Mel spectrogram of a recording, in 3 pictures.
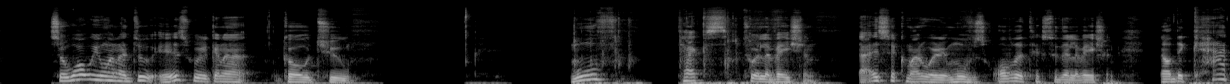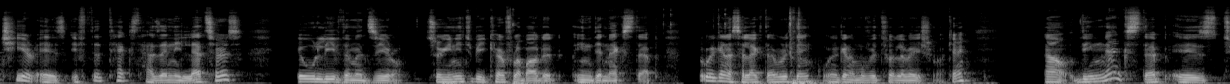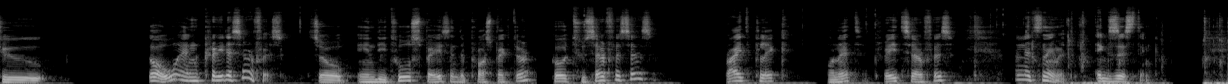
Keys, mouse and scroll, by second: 0.0 middle click, 1.7-3.0 scroll down 1, 5.3-7.7 typing, 17.3 click, 18.1 scroll down 1, 18.8 click, 20.1 Return, 20.8 scroll up 1, 21.5 scroll down 1, 21.7 middle click, 22.1 scroll up 1, 22.6 middle click, 23.1-23.4 scroll down 1, 23.4 middle click, 25.4 scroll down 1, 25.5 middle click, 30.2 click, 31.6 right click, 33.1 click, 34.9-36.8 typing.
